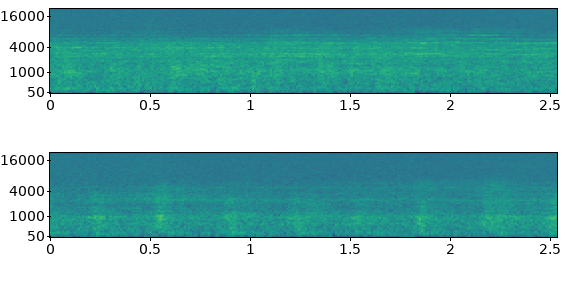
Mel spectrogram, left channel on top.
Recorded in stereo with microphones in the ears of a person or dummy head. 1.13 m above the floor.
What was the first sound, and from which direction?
Only background noise.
